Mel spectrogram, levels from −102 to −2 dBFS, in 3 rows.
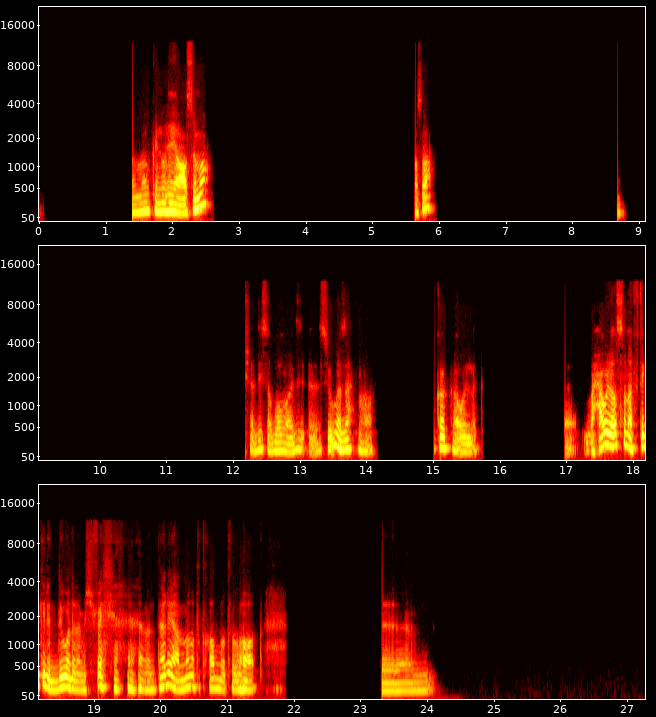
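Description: Speech with a clipped start after each pause: at 0.9, 5.19, 8.23, 11.7, 14.5, 16.5 and 22.81 s, the first 0.45 to 0.52 s of sound is swallowed. The output device apparently sleeps in silence and wakes too slowly, so words begin abruptly, missing their onsets.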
